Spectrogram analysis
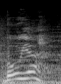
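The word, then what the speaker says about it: Boulia: just popped into buoya i think it's pronounced bullia which is only about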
